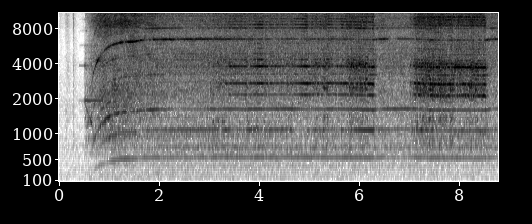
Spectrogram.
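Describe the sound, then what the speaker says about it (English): A tungsten grinding bit spins up and then grinds steadily into hard carbon steel, producing a loud, sustained, high-pitched whine with a harsh gritty edge that shifts slightly in tone partway through. "I'm gonna have to use a grinding blade instead"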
